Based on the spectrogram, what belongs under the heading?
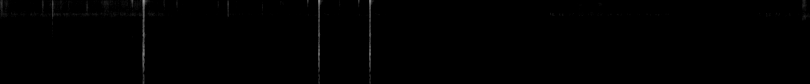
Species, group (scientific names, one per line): Poecilimon hamatus
Orthoptera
